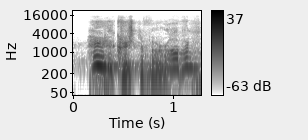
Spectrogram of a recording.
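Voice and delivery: very high, squeaky cartoon bear voice. The speaker demonstrates an impression while discussing movies, Winnie the Pooh voice. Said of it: "That's my Pooh impression there".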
